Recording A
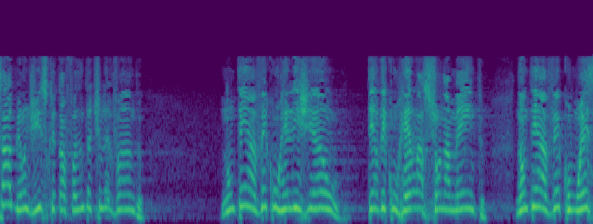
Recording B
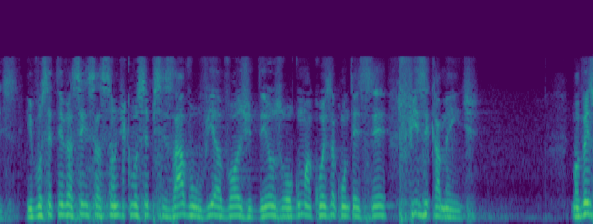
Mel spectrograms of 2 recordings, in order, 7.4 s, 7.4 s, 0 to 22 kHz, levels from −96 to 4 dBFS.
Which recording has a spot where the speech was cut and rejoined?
B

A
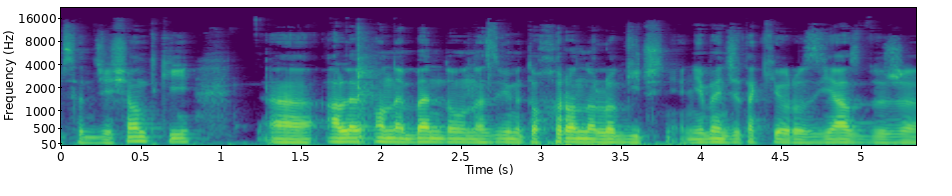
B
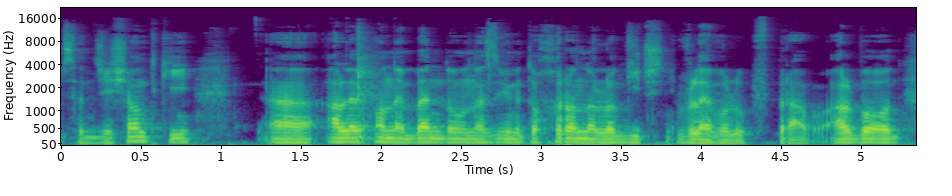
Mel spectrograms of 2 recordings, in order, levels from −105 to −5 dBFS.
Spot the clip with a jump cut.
B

